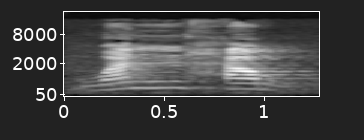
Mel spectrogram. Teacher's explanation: النون هنا وراها حاء يعني إظهار · وانحر أخرج اللي بيقول لي انه الخاء فيش فيها احتكاك والحاء ما فيش فيها احتكاك، اقول له معلش سامحني، الحقيقة فيها احتكاك، ولكن احتكاك صوتي هواء وليس احتكاك مخرج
